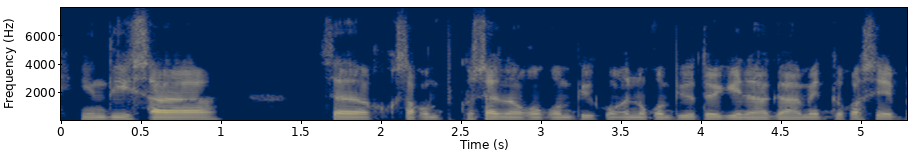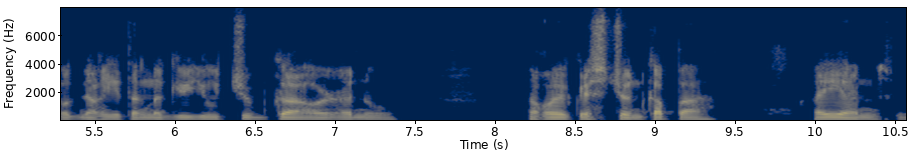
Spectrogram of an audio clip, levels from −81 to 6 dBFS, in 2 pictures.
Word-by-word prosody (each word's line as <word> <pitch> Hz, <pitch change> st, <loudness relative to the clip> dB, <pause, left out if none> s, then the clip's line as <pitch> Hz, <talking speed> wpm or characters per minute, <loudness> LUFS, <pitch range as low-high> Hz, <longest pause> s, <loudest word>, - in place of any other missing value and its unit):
Hindi 125 Hz, 0 st, -1 dB
sa, 120 Hz, -2 st, +5 dB, 0.7 s
sa 125 Hz, -3 st, +3 dB, 0.2 s
sa -, -, +1 dB
komp 120 Hz, -1 st, -5 dB
kung 125 Hz, -, -6 dB
saan 125 Hz, -1 st, +3 dB
ako 120 Hz, 0 st, -1 dB
kompyu 120 Hz, +1 st, -4 dB
kung 125 Hz, 0 st, -3 dB
anong 120 Hz, -1 st, -4 dB
kompyuter 115 Hz, -1 st, -1 dB
ginagamit 110 Hz, 0 st, 0 dB
ko, -, -, -6 dB
kasi 120 Hz, 0 st, 0 dB
'pag 110 Hz, -2 st, -7 dB
nakitang 110 Hz, 0 st, -2 dB
nag-you-YouTube 110 Hz, +2 st, -4 dB
ka 115 Hz, -2 st, +3 dB
or 110 Hz, +1 st, -3 dB
ano, 105 Hz, -1 st, -7 dB, 0.8 s
nakwe-kuwestiyon 110 Hz, -3 st, +2 dB
ka 125 Hz, -, +5 dB
pa, 110 Hz, -3 st, -2 dB, 0.7 s
ayan. 105 Hz, -3 st, +2 dB
115 Hz, 140 wpm, -28 LUFS, 110-120 Hz, 0.8 s, sa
